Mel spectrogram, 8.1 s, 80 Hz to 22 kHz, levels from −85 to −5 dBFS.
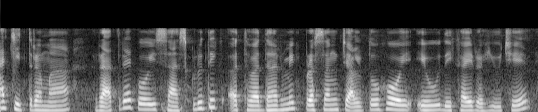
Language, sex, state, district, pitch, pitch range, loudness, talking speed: Gujarati, female, Gujarat, Valsad, 170 Hz, 155-190 Hz, -18 LUFS, 95 wpm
